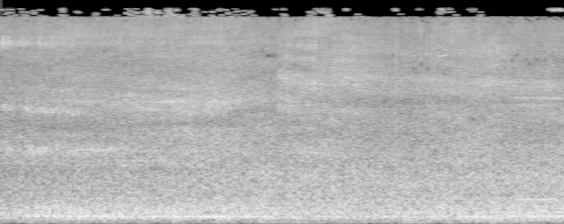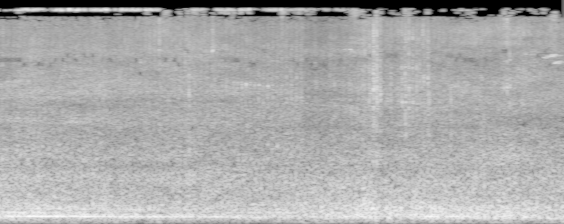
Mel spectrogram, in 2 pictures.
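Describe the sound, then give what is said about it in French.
A motorcycle engine drones steadily and loudly throughout, with a rough, buzzing tone and wind rush, recorded while riding a motorcycle toward Bipanda. No one speaks. “Je prends une moto, direction Bipanda, où se trouve son emplacement.”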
